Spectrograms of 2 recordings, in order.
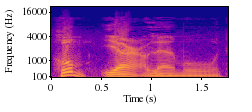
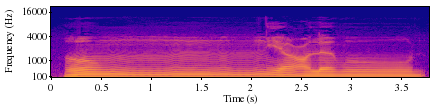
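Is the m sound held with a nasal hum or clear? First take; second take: clear; nasal hum. First: The m is pronounced clearly without a nasal hold. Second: The m is held with a nasal hum. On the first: The speaker calls it right. "Hukumnya idhar" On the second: The speaker calls it wrong. "dibacanya digayem ... Padahal salah bacanya"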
